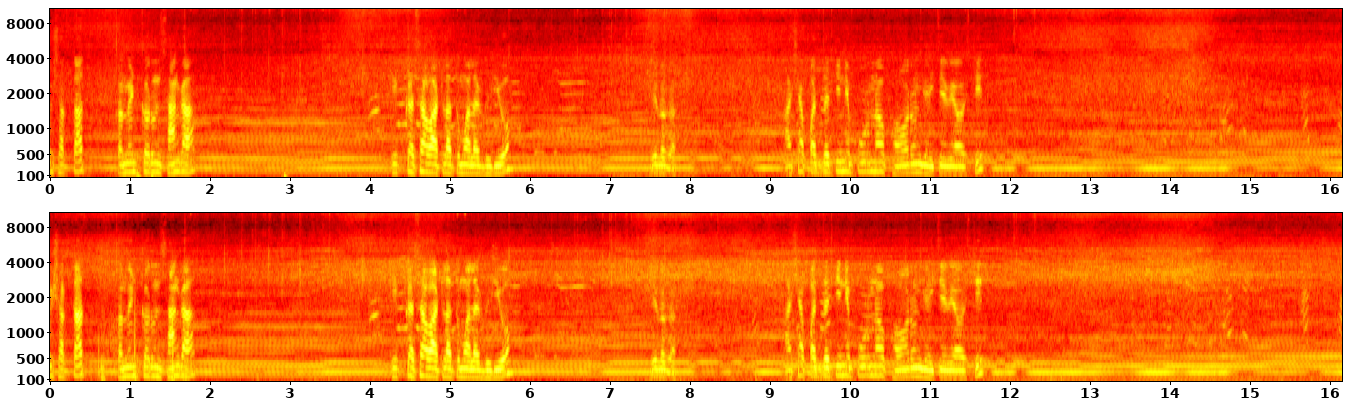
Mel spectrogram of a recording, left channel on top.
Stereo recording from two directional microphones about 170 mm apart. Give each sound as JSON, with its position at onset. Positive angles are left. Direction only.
{"t": 0.9, "sound": "speech", "side_deg": -45}
{"t": 4.4, "sound": "speech", "side_deg": -20}
{"t": 7.5, "sound": "speech", "side_deg": -10}
{"t": 9.2, "sound": "speech", "side_deg": -15}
